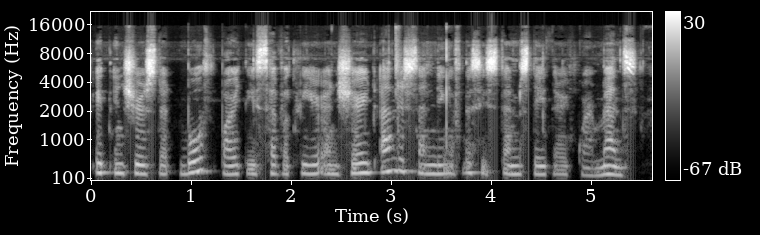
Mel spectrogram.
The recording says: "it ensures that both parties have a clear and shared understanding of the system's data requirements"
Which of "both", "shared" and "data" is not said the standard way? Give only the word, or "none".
none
